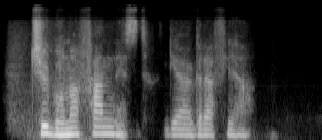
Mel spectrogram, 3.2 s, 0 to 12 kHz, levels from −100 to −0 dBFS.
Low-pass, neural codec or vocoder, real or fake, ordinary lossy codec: 7.2 kHz; codec, 16 kHz, 0.5 kbps, X-Codec, HuBERT features, trained on LibriSpeech; fake; Opus, 16 kbps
